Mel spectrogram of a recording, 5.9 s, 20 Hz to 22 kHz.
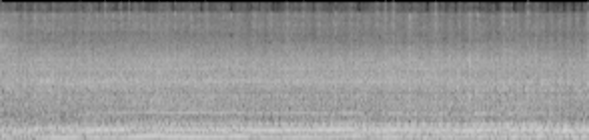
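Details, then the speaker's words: Honda CB700SC idling with vacuum gauges attached, not yet warm: loud, steady but uneven lumpy beat; number 2 header not getting hot, so that cylinder isn't firing at or just off idle, suspected clogged pilot jet, unconfirmed. "this header right here is the number 2 cylinder and isn't really getting that hot so it's clear that that cylinder at idle"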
